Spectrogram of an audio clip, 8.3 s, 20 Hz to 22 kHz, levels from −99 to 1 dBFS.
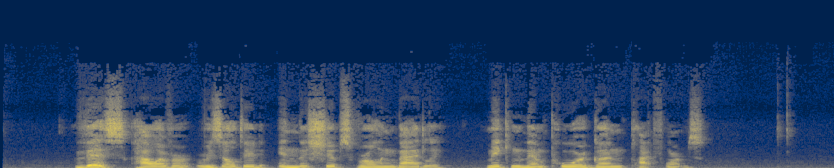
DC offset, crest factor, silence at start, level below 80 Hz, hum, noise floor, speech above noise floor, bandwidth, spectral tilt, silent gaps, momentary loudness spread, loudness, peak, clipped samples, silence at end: under 0.1%; 18 dB; 0.75 s; -52 dBFS; none; -56 dBFS; 37 dB; 10.5 kHz; -5 dB/octave; none; 13 LU; -20 LUFS; -2 dBFS; under 0.1%; 1.35 s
